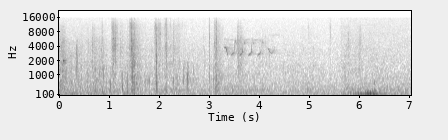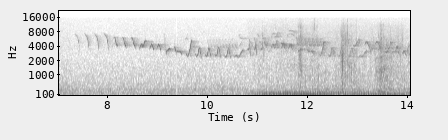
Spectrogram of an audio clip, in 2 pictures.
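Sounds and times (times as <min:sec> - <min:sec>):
songbird chirping and twittering: 0:03.1 - 0:04.5, 0:07.2 - 0:14.0
low steady rumble: 0:10.8 - 0:14.0.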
